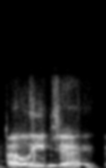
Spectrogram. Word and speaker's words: Aliche: I'm just saying, because the Budgetista Tiffany Ariche, Ariche, how do you say Aliche. There we go. Aliche. I always put too many syllables.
